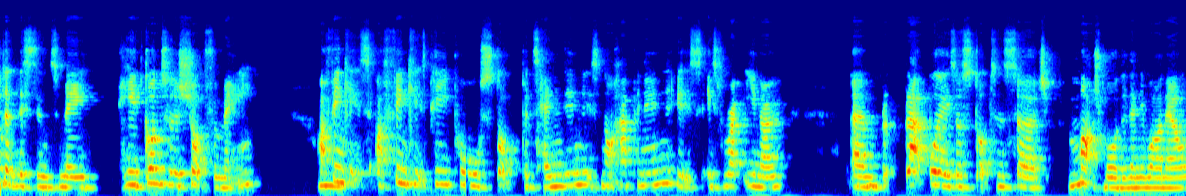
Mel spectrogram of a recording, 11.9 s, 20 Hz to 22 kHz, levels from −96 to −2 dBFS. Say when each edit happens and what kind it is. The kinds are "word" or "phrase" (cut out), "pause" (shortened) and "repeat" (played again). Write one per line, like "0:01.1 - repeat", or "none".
none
